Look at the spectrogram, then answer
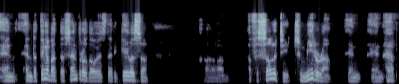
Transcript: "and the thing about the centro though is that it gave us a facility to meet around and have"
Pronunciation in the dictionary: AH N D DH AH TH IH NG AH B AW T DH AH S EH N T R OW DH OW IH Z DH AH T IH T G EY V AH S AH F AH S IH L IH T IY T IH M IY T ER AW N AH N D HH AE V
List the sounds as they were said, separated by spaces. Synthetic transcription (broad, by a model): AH N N DH AH TH IH NG AH B AW T DH AH S EH N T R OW DH OW IH Z DH AH T IH T G EY V AH S AH F AH S IH L IH T IY T IH M IY T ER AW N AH N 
